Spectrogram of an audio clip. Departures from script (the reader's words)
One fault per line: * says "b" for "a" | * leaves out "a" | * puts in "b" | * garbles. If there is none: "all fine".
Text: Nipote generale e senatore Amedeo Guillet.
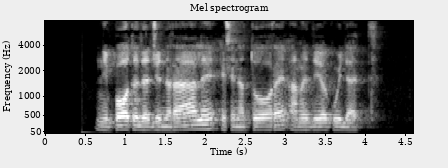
* puts in "del"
